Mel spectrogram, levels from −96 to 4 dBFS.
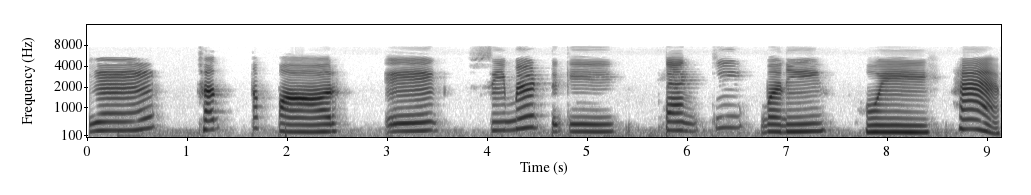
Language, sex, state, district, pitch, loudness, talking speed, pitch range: Hindi, male, Punjab, Fazilka, 250 Hz, -14 LUFS, 65 wpm, 235-280 Hz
